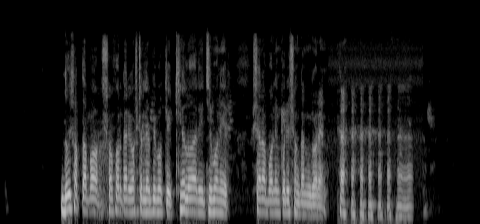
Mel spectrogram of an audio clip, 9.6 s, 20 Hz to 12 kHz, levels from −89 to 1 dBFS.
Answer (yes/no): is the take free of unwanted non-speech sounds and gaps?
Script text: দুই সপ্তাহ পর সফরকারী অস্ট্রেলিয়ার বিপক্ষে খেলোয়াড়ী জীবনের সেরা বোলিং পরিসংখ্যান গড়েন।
no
